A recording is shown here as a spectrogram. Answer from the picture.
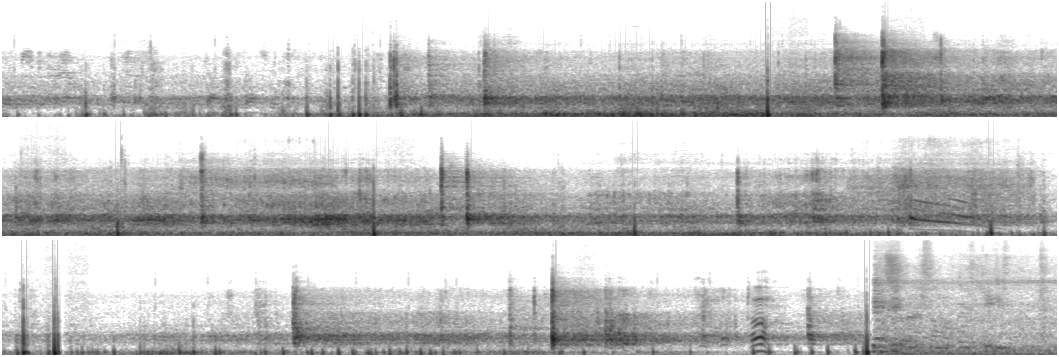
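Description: Skateboard wheels rolling on smooth concrete, broken by sharp clacks of the board's tail popping and the board landing, with a short lull in the rolling about two-thirds of the way through.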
